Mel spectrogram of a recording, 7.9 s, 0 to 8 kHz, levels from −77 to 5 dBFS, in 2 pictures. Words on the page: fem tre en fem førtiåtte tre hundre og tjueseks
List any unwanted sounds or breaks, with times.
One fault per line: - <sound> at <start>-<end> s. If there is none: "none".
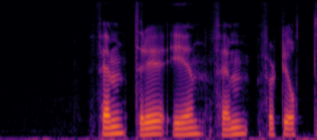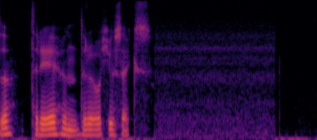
none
